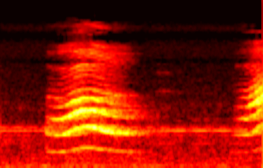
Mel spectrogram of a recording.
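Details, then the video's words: Vocal Bengal cat kept indoors as a pet, making a weird sound: one drawn-out, bending meow with rich harmonics, then a second meow starting at the end, over a steady faint hum. "My Cat Making Weird Sound | Vocal Cat"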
